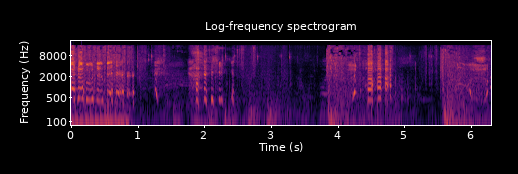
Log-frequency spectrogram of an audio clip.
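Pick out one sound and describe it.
Quick knocks and clicks of building and shooting from a video game come in bursts.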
